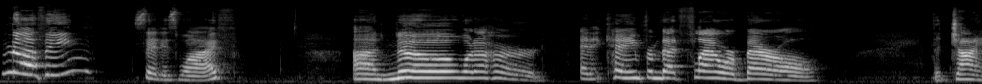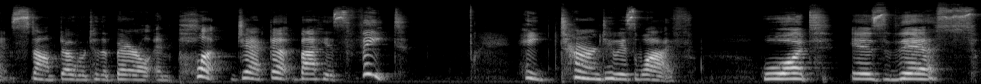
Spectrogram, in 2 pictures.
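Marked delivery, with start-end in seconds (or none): 0.0-1.0 much higher, loud innocent denial; innocent giantess. Acted. Wife covers for Jack. 3.5-8.2 big giant stomping in for lunch; booming giant. Acted. Giant insists. 17.4-19.6 loud, slow booming chant; big giant stomping in for lunch. Acted. Giant holds Jack.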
